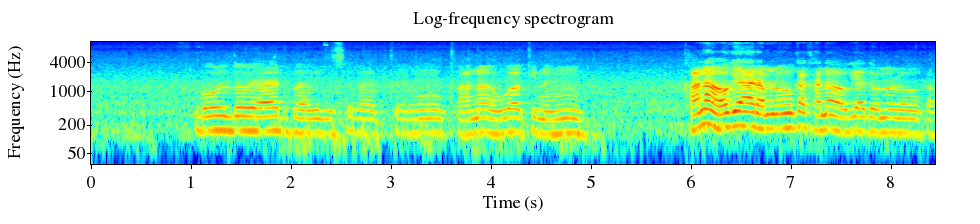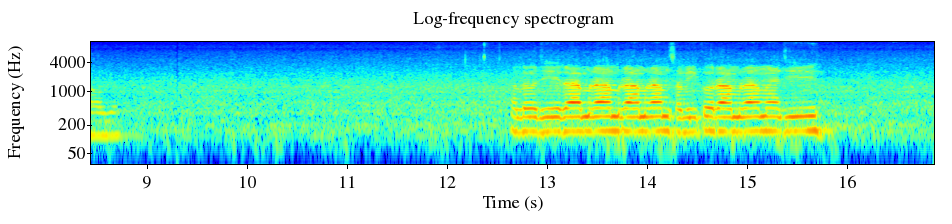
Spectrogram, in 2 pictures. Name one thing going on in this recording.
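A young man speaks in short bursts close to the microphone.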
